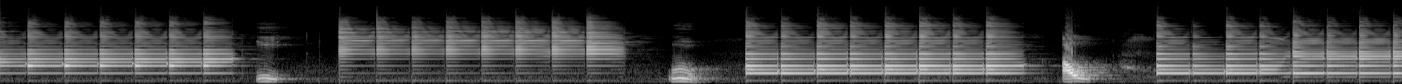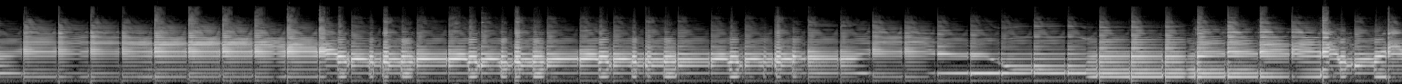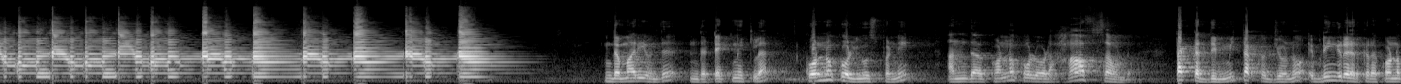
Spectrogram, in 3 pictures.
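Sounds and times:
jaw harp played rhythmically: 0.0s - 2.7s, 3.4s - 6.7s, 7.3s - 10.6s, 11.3s - 33.4s.

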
